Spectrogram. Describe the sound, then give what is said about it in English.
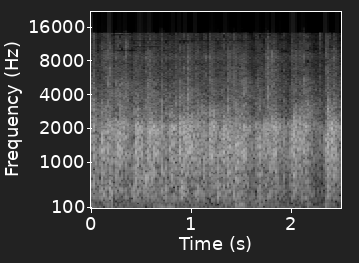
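An audience clapping their hands during a preacher's message, a dense, continuous patter of many hands with slight surges and dips and no speech over it. “I mean, seriously, if I'm talking to you, I want you to clap your hand.”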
